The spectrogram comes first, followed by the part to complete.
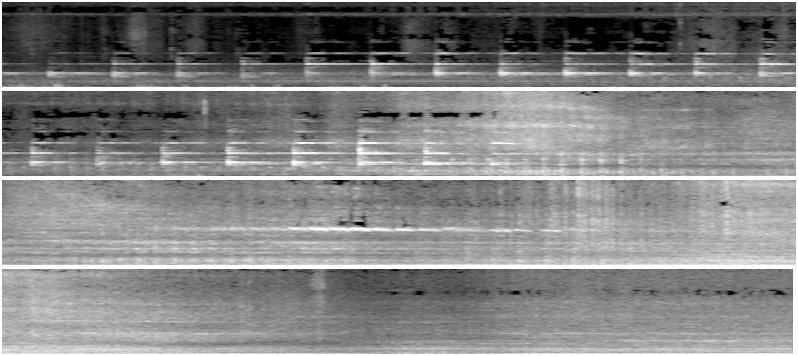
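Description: MBTA commuter rail train pulling in. First an even ringing about twice a second grows louder as the train approaches. Then the passing coaches build to a loud, heavy rumble of wheels on rails and diesel locomotive.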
